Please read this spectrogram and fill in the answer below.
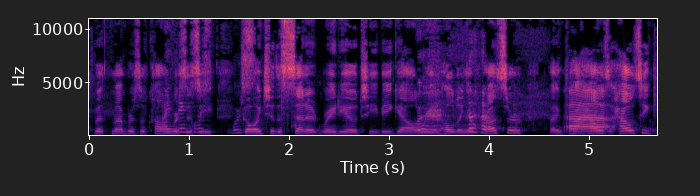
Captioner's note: laughter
